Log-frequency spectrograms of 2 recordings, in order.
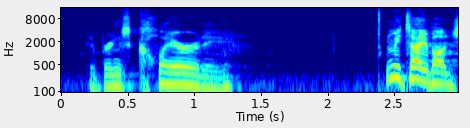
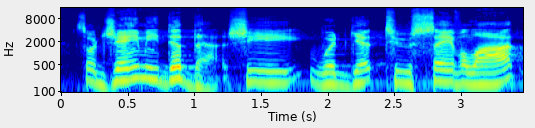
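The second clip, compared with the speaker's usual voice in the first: normal talking voice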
